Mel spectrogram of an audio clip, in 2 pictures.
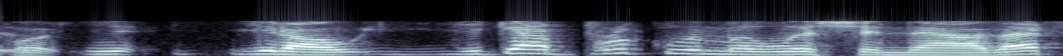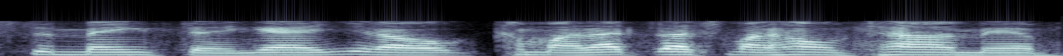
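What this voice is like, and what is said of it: Brooklyn accent. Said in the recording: “Born and bred in Brooklyn. Can't get rid of the accent.”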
